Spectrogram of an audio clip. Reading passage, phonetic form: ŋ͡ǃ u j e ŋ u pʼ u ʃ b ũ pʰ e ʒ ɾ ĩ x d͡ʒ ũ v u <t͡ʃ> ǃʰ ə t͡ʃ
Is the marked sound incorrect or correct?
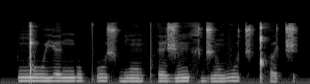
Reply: correct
